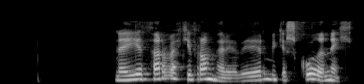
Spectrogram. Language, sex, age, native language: Icelandic, female, 40-49, Icelandic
